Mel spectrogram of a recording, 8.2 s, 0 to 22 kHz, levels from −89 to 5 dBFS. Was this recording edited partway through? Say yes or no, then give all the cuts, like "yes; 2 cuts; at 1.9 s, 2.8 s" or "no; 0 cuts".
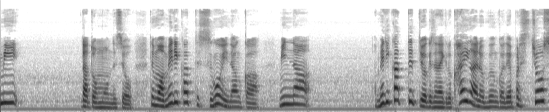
no; 0 cuts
